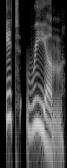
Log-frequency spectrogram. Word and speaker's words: Yttrium: Its name is Yitrium, pronounced it riium.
